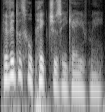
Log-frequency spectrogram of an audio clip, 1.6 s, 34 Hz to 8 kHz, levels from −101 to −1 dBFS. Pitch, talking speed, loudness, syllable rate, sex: 130 Hz, 225 wpm, -19 LUFS, 6.5 syllables/s, male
